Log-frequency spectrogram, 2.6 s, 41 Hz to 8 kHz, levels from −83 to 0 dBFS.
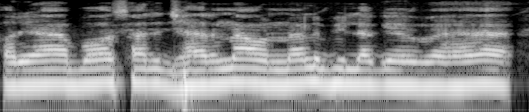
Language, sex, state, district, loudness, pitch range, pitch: Hindi, male, Jharkhand, Garhwa, -12 LUFS, 145-160 Hz, 155 Hz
